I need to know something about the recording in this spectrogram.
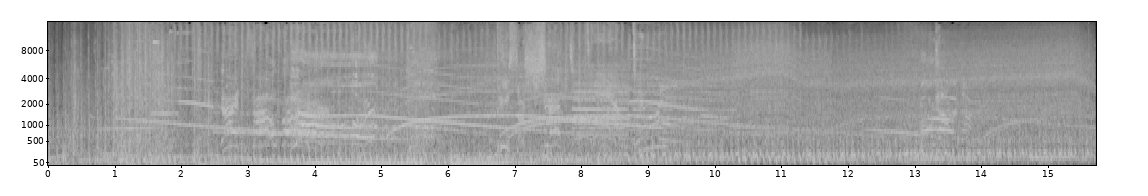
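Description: Police sirens wail and rise and fall nearby.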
